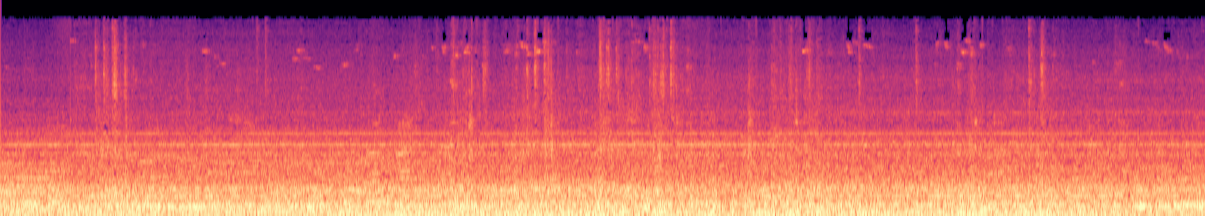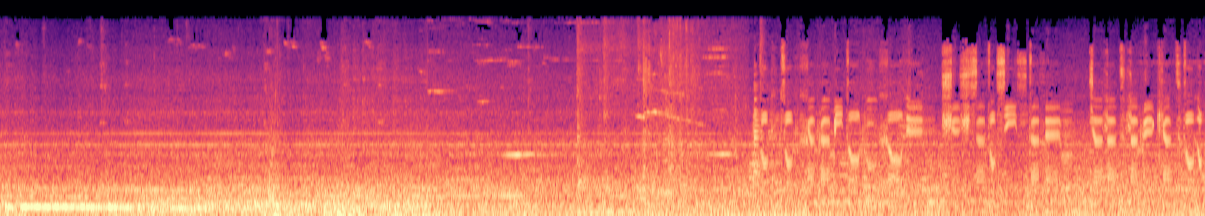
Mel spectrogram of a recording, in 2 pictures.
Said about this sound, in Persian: الان من داخل اتوبوسم دارم میرم.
